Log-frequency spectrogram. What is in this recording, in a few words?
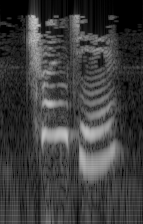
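"春节", Mandarin Chinese; hsk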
